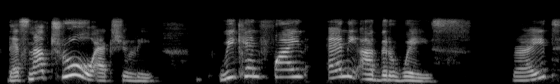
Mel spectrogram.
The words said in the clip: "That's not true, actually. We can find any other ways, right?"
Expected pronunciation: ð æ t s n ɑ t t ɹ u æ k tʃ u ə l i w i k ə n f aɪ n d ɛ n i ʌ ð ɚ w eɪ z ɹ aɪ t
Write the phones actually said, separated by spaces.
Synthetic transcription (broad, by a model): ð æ t s n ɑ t t ɹ u æ k tʃ u ə l i w i k ə n f aɪ n d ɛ n i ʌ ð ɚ w eɪ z ɹ aɪ t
